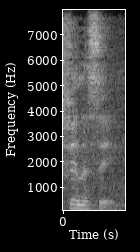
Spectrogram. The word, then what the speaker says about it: Finesse: is named after and his name that spelled the same is finesse pronounced Fennessy be great America be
